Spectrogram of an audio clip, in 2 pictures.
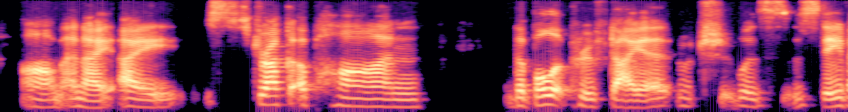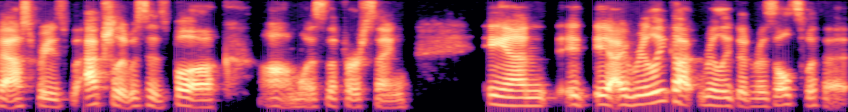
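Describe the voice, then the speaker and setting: A woman with a fairly low pitch and an ordinary speaking voice talks at a fairly slow pace with ordinary pitch variation against a quiet background. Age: 50s. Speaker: functional medicine autoimmune coach. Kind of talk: casual interview.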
